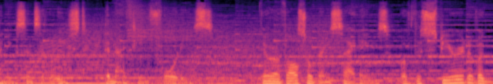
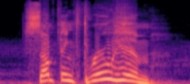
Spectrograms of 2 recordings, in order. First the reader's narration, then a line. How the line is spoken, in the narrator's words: Mona screamed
